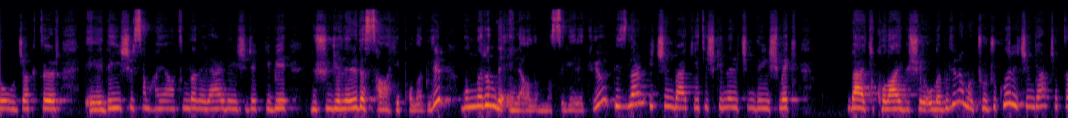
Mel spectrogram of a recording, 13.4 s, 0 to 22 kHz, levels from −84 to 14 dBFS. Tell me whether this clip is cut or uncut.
uncut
